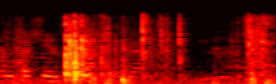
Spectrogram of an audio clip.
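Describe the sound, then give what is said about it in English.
Metal utensils clatter and clink as someone rummages through a drawer of cutlery for kitchen shears, several sharp rattles in quick bursts, fairly loud, with faint background murmur. “Grab those scissors for me. The cutlery, the kitchen shears, please.”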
